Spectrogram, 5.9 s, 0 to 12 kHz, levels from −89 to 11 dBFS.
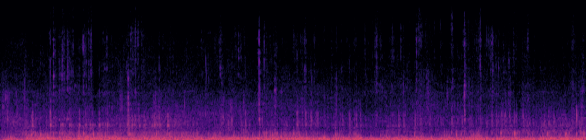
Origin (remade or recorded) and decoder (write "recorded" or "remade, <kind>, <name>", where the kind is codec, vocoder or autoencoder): recorded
